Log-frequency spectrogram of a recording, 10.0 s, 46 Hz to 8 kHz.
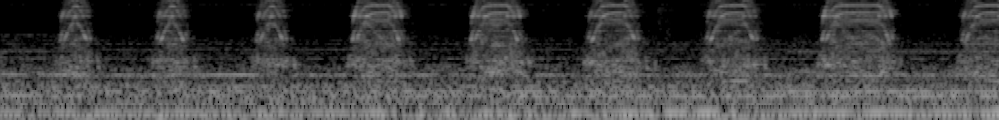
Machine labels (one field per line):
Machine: slide rail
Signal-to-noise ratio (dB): 6 dB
